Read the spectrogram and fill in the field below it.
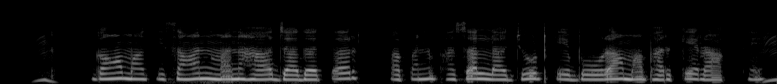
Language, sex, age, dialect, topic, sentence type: Chhattisgarhi, female, 51-55, Eastern, agriculture, statement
